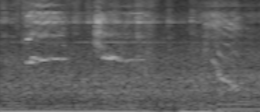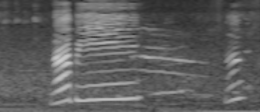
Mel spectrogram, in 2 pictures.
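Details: Cat giving a sharp rising meow that levels into a sustained tone, followed by a short rising mew, with soft voices and a low hum in the background.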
